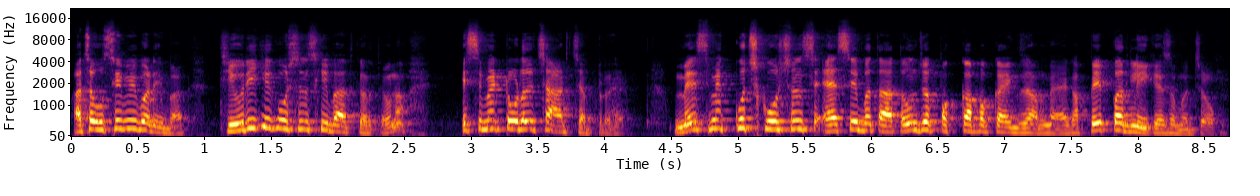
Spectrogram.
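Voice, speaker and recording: A man's voice: high-pitched, big pitch swings, quick pace, a little mellow. A man teaching accounts, talking straight to his students with firm emphasis. He repeats what matters and mixes English terms into his speech. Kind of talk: exam-prep lesson to students.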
